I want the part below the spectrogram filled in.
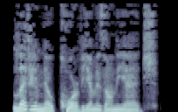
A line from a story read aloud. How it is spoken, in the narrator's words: Farley adds, her voice strong and cutting, in order, but also something else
